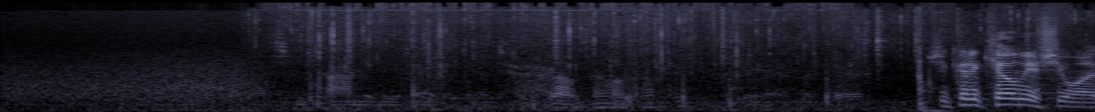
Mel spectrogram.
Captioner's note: men chattering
